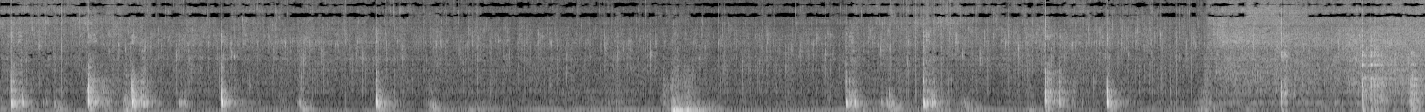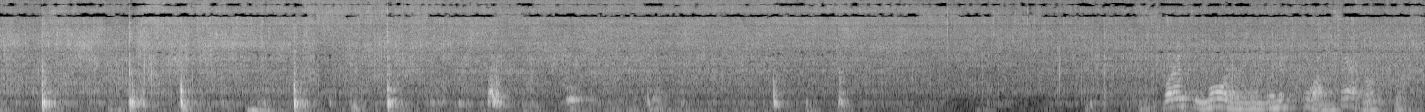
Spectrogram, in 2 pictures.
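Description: Garlic and ginger frying in oil in a nonstick electric wok, stirred with a spatula. The spatula scrapes and taps against the pan while the oil sizzles, and the sizzle grows louder and hissier about twelve seconds in.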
